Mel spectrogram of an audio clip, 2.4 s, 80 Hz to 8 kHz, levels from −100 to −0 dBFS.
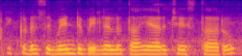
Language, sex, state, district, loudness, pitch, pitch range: Telugu, female, Telangana, Mahabubabad, -16 LUFS, 210 Hz, 200-225 Hz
